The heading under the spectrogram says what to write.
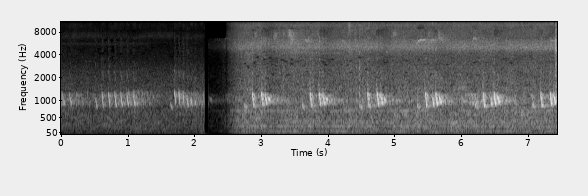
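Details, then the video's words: Barbet song: rapid trilled bursts. After a brief gap the recording becomes noisier, with a high insect-like hiss, and the bird keeps giving short trills at a regular pace. "Kicau Burung TAKUR BUKIT"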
